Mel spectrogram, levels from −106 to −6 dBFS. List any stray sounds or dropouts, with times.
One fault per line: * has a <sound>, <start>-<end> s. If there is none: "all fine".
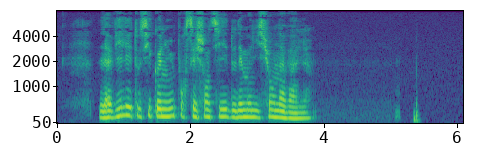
all fine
